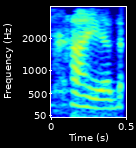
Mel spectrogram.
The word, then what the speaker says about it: Chaya: Sure, my name is Kaya. That's spelled C-H-A-Y-A.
